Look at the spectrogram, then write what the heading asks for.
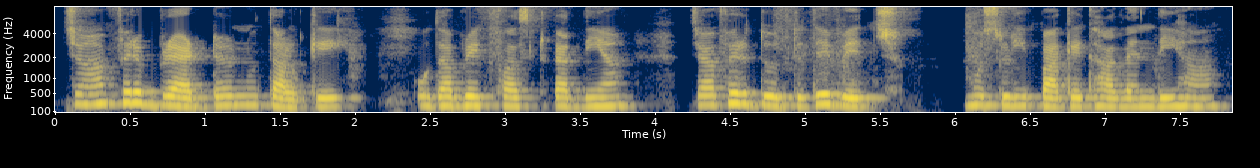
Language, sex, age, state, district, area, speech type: Punjabi, female, 30-45, Punjab, Patiala, rural, spontaneous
